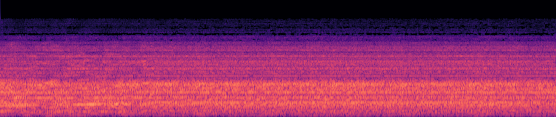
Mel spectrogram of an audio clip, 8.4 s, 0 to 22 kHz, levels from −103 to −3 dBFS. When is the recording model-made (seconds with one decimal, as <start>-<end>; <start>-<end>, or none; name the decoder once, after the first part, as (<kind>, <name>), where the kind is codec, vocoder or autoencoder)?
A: 0.0-2.3 (codec, DAC)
